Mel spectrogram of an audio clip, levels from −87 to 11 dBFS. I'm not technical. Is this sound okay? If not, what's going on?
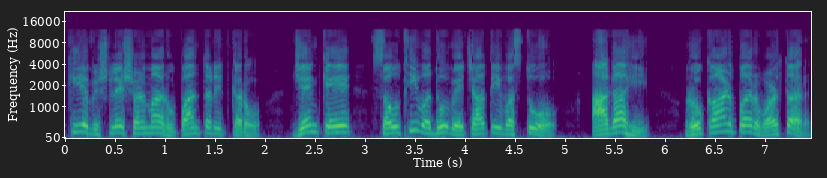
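No. Throughout, the speech sounds grainy and rough, with nothing above 12.2 kHz, likely from heavy Opus compression; unlike MP3 damage, it has less watery swirling.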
